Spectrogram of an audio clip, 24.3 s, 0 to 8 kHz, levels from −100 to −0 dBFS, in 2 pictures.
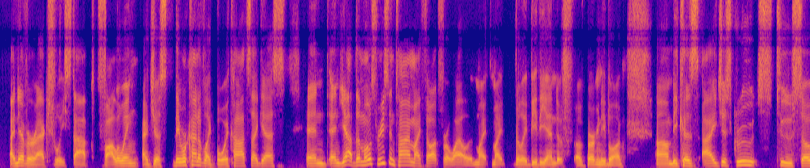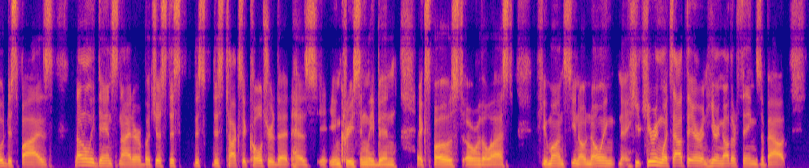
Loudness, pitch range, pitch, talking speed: -23 LUFS, 105-135 Hz, 120 Hz, 195 wpm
